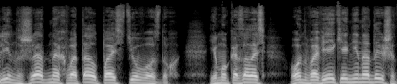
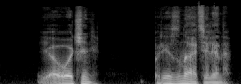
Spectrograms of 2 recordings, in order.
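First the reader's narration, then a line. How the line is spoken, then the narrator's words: Hoarse voice. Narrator (Russian): хрипло проговорил Гуталин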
